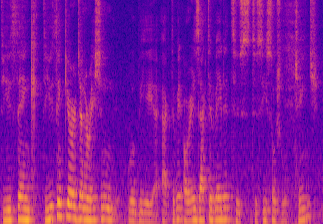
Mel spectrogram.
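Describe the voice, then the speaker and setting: Very deep-voiced woman hosting an interview. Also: fairly even intonation, moderate pace, warm tone, slight background noise. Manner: rambling, rephrases questions mid-sentence. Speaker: interview host. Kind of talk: casual interview conversation.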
